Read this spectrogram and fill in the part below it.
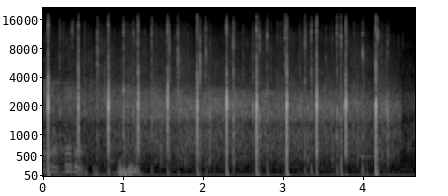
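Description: Sparse, evenly spaced claps from an audience welcoming a speaker to the stage at a vocational training forum, individual hand claps ringing out one after another at a quiet level with a faint voice at the start.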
